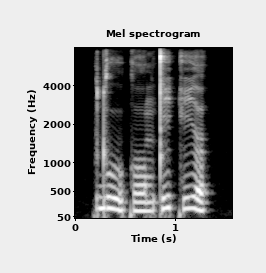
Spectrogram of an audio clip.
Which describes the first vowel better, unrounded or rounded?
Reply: rounded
